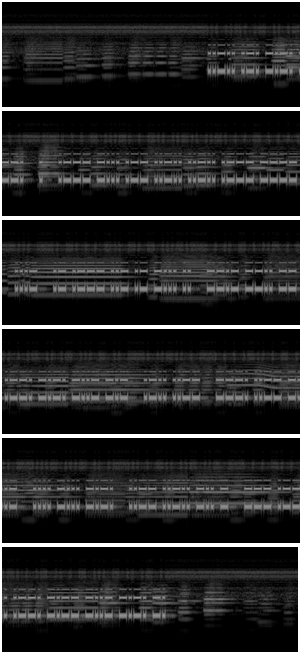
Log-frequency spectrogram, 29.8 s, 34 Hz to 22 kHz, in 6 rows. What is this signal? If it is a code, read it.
Morse code (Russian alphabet), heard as a keyed tone, machine-sent, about 30 wpm, 320 Hz. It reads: ЭРЦГ Е ЙБВЭЭЙШ Ж АЙУАБИ ЩЗМПЦЬК ЛЮ ЧЮЬ ХБЦ ЮЭДТ ОППЫЬЦН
